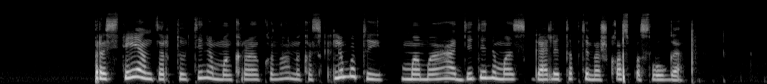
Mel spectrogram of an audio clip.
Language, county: Lithuanian, Vilnius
